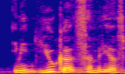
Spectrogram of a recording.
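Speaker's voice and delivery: ordinary delivery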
